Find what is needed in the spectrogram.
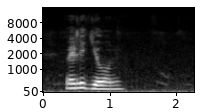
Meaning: religion
- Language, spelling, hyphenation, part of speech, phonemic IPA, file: German, Religion, Re‧li‧gi‧on, noun, /ʁeliˈɡi̯oːn/, De-Religion.ogg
